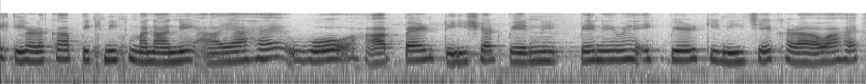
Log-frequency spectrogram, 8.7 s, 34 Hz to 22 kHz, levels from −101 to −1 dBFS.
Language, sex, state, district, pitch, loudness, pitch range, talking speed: Hindi, female, Bihar, Muzaffarpur, 215 Hz, -25 LUFS, 195-225 Hz, 130 wpm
